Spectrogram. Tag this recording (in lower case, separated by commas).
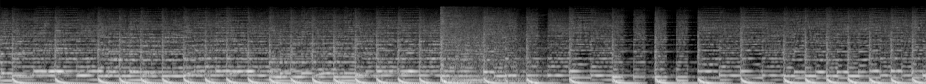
electronic music, dubstep, music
